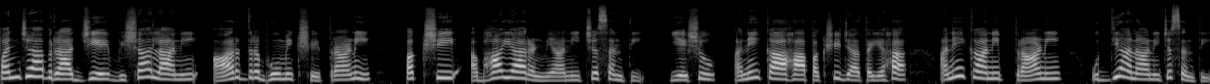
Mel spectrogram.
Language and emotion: Sanskrit, neutral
